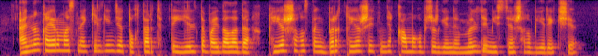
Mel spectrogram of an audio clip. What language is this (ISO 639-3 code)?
kaz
